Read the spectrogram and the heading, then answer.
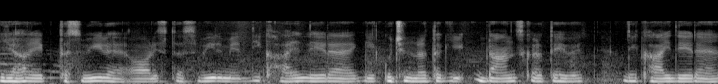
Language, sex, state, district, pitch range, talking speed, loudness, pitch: Hindi, male, Uttar Pradesh, Muzaffarnagar, 140-155 Hz, 185 wpm, -18 LUFS, 145 Hz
